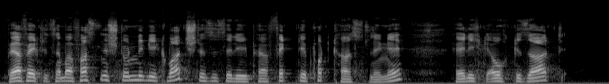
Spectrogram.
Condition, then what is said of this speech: Cleft palate. Weil ich meine, man hört es mir ja an, außer abgesehen davon, dass ich erkältet bin, ich habe eine Gaumenspalte.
